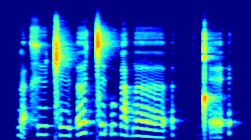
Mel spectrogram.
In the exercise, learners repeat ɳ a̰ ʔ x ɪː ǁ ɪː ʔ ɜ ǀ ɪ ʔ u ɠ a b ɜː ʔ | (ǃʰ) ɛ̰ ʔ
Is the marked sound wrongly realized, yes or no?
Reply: yes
